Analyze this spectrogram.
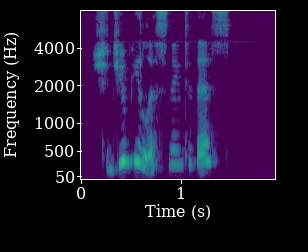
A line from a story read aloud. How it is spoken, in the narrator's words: Nyssa said softly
